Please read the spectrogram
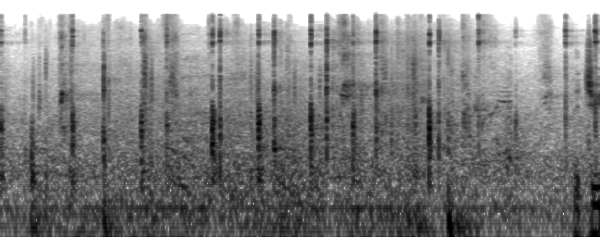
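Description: Table tennis rally: the ball clicking sharply off the rackets and the table in quick, irregular alternation, a dozen or more hits.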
